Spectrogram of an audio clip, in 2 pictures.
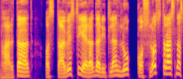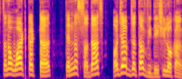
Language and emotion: Goan Konkani, surprised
